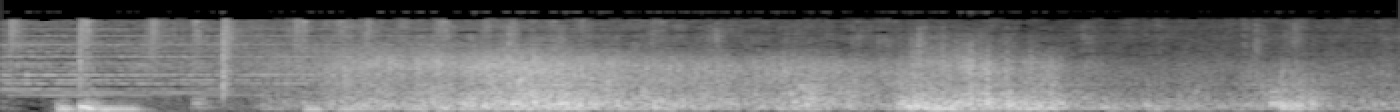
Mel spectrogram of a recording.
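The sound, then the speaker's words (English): A thunderstorm rumbles with deep, rolling thunder over a steady wash of heavy rain, with a sharp crack near the start and swelling booms that rise and fade throughout, no voices present. “The storm crashed upon me.”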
